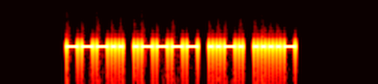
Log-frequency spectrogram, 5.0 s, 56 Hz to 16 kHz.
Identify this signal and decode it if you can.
Morse code, heard as a keyed tone, about 25 wpm, 700 Hz. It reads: 81F4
